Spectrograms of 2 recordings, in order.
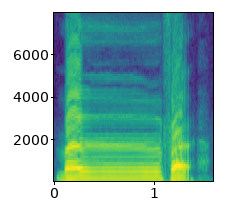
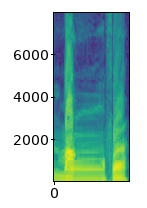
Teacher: Maka samarkan ke huruf fa, manfa, bukan mangfa. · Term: ikhfa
